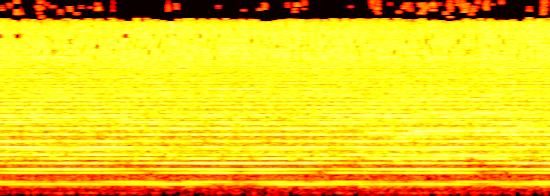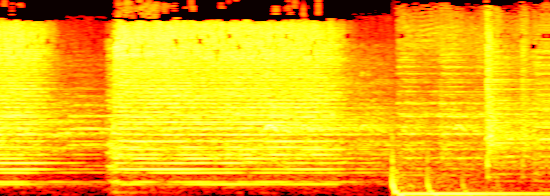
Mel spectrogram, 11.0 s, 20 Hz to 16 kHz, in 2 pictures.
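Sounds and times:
air horn blast: 0.0s - 11.0s.

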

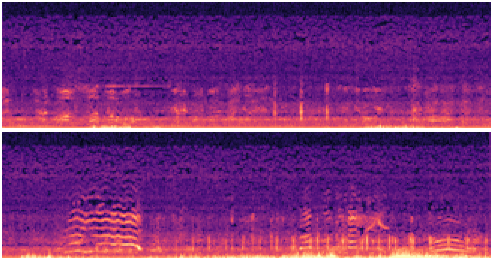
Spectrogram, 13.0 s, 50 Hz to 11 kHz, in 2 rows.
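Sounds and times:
wind buffeting microphone: 8.4s - 13.0s.

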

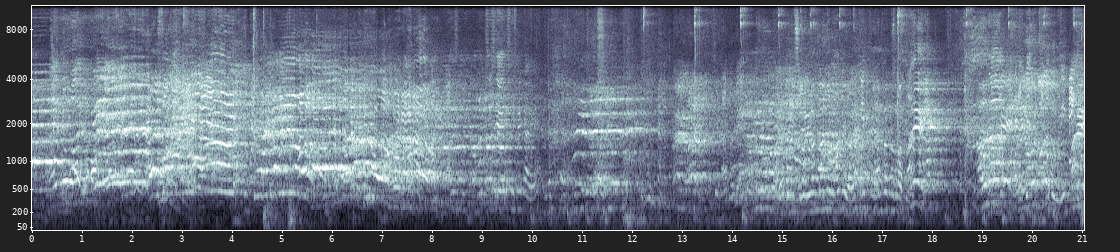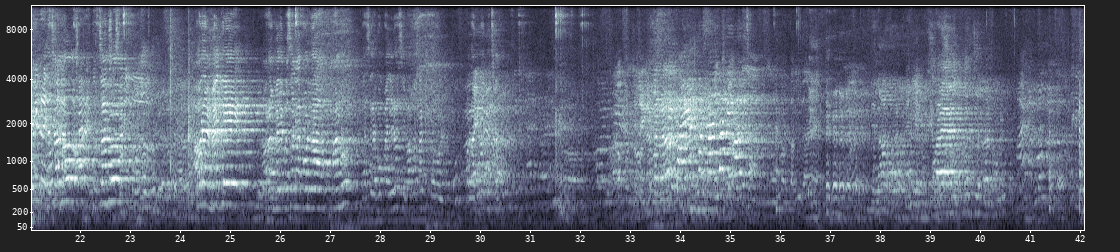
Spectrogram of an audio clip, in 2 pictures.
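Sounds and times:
young people talking and calling out: 0.0s - 42.0s.

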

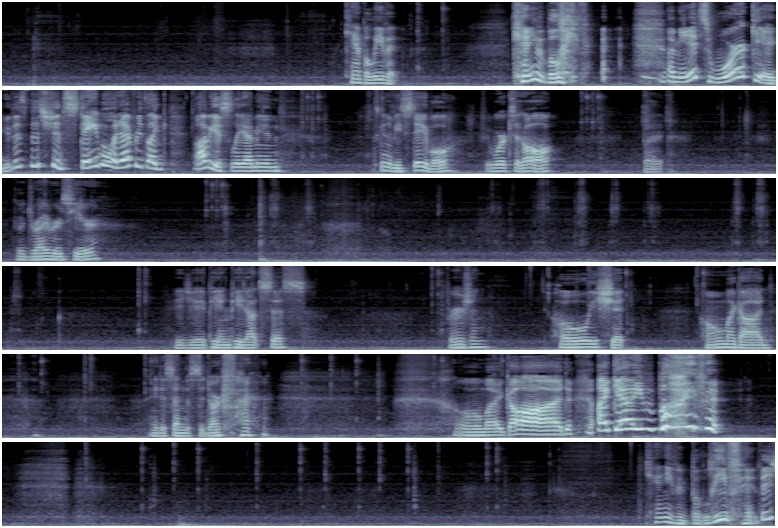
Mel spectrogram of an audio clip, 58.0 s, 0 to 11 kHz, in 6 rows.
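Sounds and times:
low steady hum: 0.0s - 58.0s
computer mouse clicking: 13.4s - 14.4s, 16.9s - 19.1s, 21.8s - 24.0s, 24.8s - 27.6s, 28.4s - 29.3s, 30.7s - 31.0s, 34.3s - 34.6s, 39.1s - 40.6s, 50.0s - 55.3s.

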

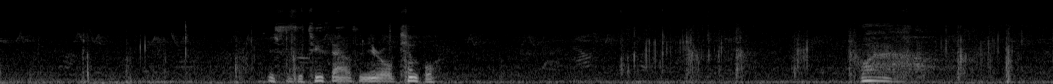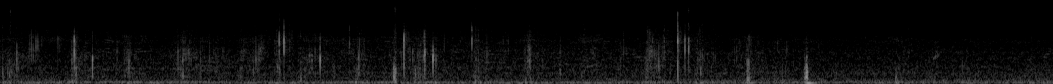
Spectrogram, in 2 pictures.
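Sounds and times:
footsteps on leaves and twigs: 0.8s - 4.3s, 6.0s - 19.7s.

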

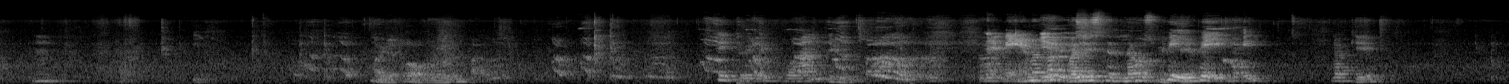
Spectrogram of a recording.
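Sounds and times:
low voices: 0.3s - 0.7s
small dog whining: 2.9s - 3.8s, 4.9s - 9.5s, 12.0s - 12.7s.

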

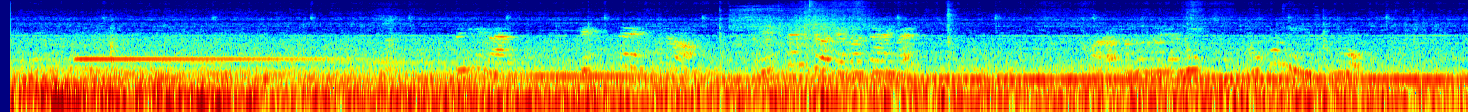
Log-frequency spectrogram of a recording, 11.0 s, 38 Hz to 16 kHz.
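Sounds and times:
bus engine rumbling: 0.1s - 11.0s.

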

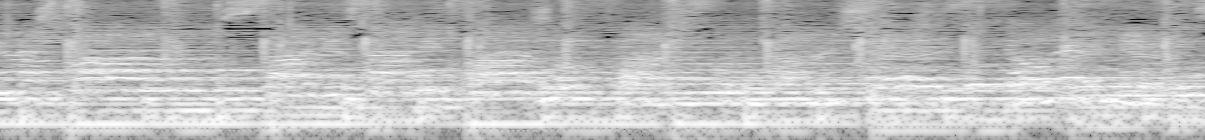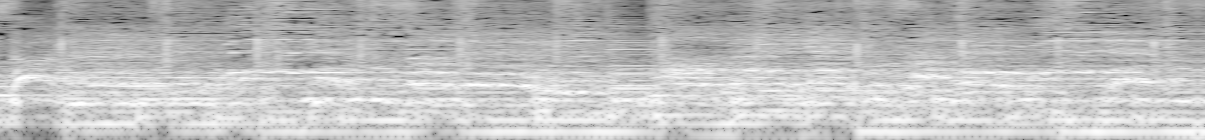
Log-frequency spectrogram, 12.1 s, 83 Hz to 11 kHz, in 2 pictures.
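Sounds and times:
band playing steady beat: 0.0s - 12.0s
choir singing: 0.0s - 12.0s.

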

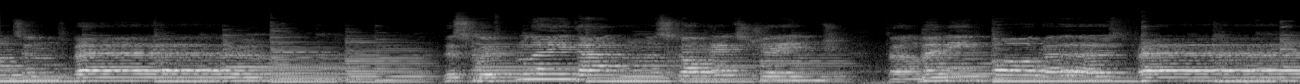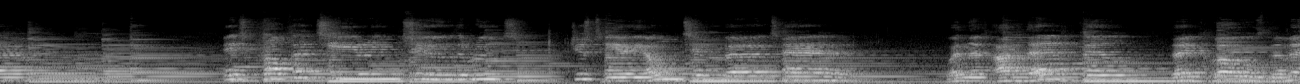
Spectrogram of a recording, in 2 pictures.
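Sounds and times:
person singing: 0.0s - 3.0s, 4.4s - 13.6s, 15.2s - 21.6s, 22.5s - 26.0s
held melody notes: 0.0s - 26.0s
strummed acoustic guitar: 0.0s - 26.0s.

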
